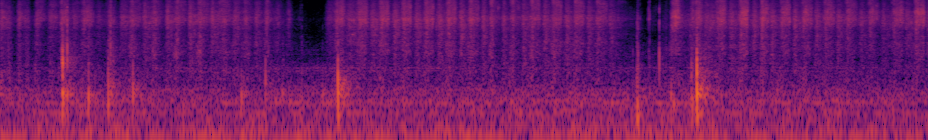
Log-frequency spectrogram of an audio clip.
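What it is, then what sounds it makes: Plastic sweetener tub, partly filled. Long nails rub steadily along the side of a medium yellow, hollow, cylindrical plastic sweetener tub partly filled with powder, making a bright, continuous scratchy hiss. The tub is then moved and shaken, and sharp little clicks and taps stand out above the rubbing.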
